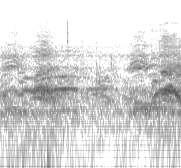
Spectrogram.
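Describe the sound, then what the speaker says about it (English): A crowd at a youth football game between the Mill City Eagles and Valley Generals, swelling in two distant waves of shouting and jeering, with voices rising and falling over the murmur. "You can hear the crowd trying to get a little angry at him, too."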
